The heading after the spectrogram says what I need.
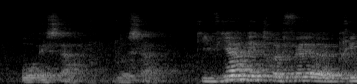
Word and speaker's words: Llosa: Llosa, c'est avec deux L, c'est les deux L qui se prononcent mieux. L-O-S-A, Llosa, qui vient d'être fait prix Nobel il y a un mois ou deux.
